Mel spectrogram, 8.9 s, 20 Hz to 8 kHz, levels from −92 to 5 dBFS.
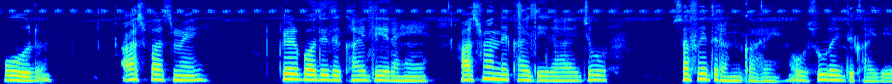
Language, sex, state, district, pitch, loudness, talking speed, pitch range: Hindi, male, Maharashtra, Nagpur, 165 Hz, -34 LUFS, 150 wpm, 150-175 Hz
